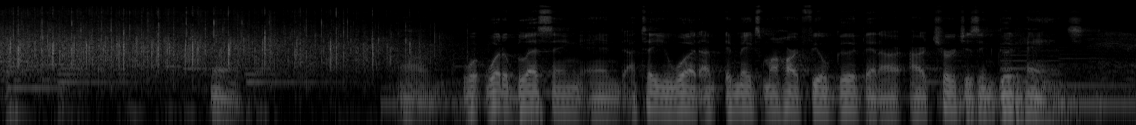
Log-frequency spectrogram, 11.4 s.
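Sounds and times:
round of applause: 0.0s - 4.6s
speech: 4.7s - 10.9s.

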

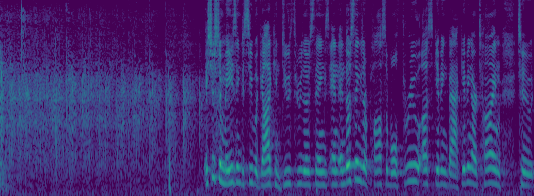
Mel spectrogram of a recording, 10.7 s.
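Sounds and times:
audience applause: 0.0s - 4.1s
speech: 4.1s - 10.6s.

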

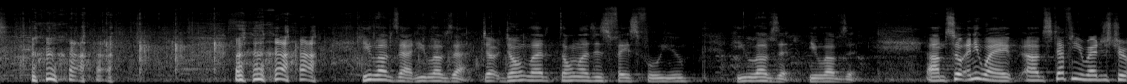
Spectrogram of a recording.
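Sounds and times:
laughter: 0.0s - 4.0s, 7.2s - 9.0s
scattered audience claps: 0.0s - 6.0s
speech: 0.3s - 1.4s, 2.3s - 11.2s.

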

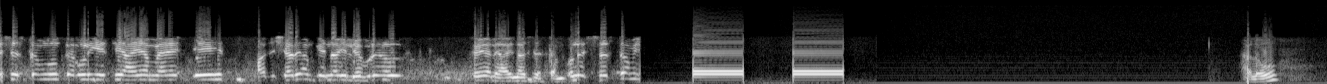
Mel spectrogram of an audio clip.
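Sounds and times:
speech: 0.0s - 6.4s, 12.5s - 12.9s
phone line tone pulses after a disconnected call: 6.9s - 8.5s.

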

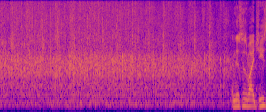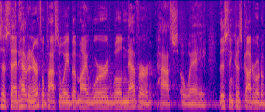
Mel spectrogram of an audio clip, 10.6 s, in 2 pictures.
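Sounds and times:
audience applause: 0.0s - 5.2s
speech: 4.6s - 10.6s.

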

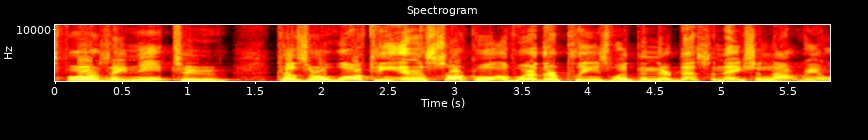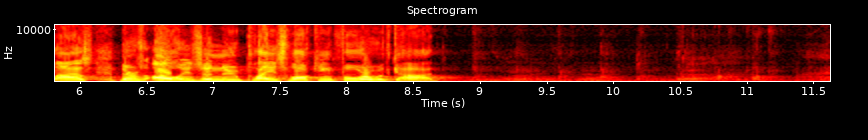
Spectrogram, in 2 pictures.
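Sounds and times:
speech: 0.1s - 8.8s
audience members clapping: 8.9s - 11.6s.

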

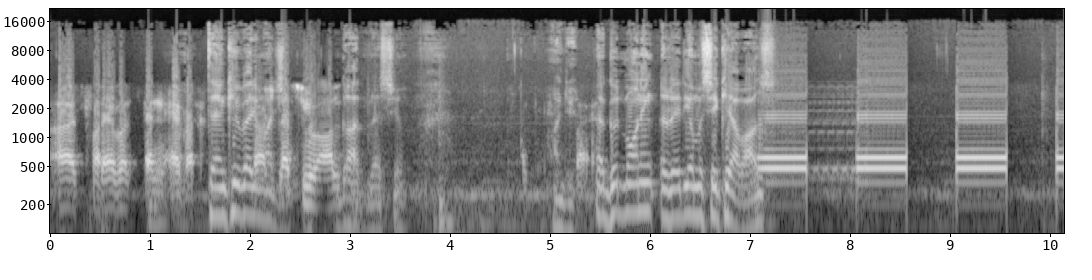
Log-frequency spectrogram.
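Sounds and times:
speech: 0.2s - 3.9s, 5.0s - 8.2s
telephone busy tone after a phone line drops: 7.1s - 10.1s.

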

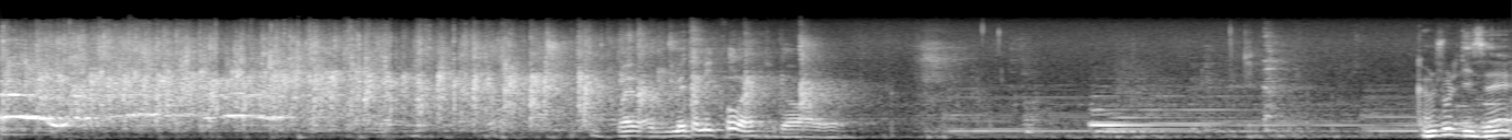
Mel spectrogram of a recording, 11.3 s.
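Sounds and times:
audience applause: 0.0s - 6.4s
speech: 4.7s - 6.5s, 10.7s - 11.3s.

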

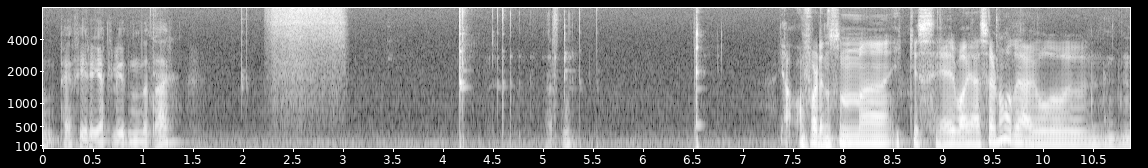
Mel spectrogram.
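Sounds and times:
speech: 0.2s - 1.5s, 2.2s - 2.6s, 5.0s - 5.4s, 7.4s - 10.8s
fizzing hiss of a soda bottle cap twisted open: 2.2s - 3.1s.

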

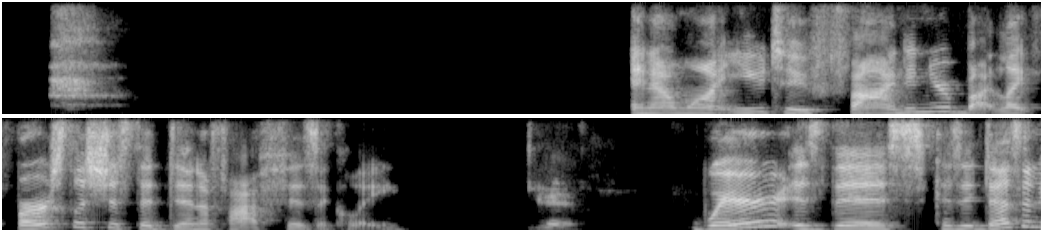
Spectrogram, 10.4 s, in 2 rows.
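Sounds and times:
deep breath in: 0.2s - 0.6s
speech: 3.2s - 7.3s, 7.9s - 10.3s.

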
